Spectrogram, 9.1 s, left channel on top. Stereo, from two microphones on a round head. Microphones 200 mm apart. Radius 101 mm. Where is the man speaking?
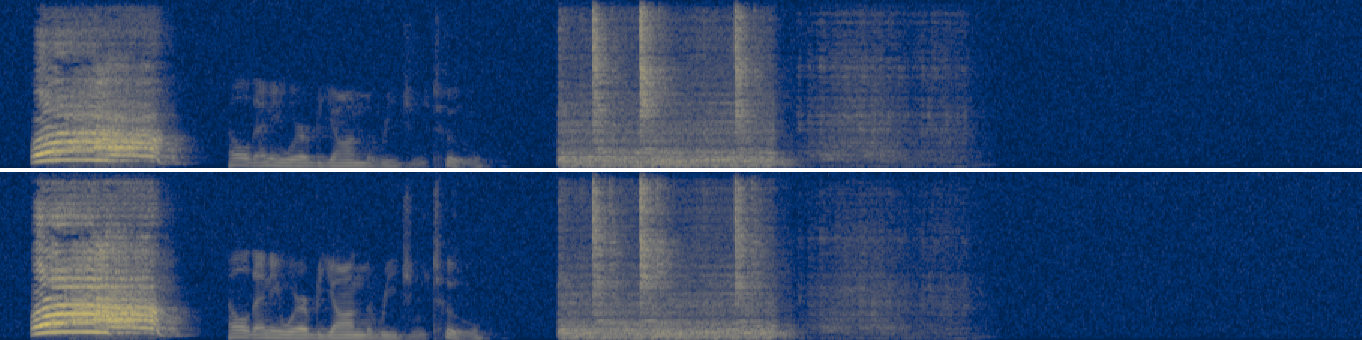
50° right (ahead or behind), 0.9 m.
